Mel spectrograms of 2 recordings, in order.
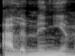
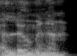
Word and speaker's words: aluminium: started saying Caribbean because I used to say aluminium and then I started saying aluminum right well to be fair you spell it differently as well do we spell it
